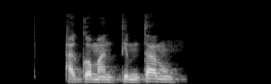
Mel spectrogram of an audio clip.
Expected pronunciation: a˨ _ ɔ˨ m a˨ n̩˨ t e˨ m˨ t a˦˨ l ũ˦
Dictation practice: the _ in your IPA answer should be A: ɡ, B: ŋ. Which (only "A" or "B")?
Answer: A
